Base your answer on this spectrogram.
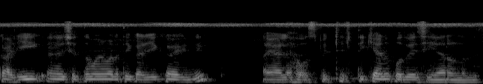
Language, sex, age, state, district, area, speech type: Malayalam, male, 18-30, Kerala, Wayanad, rural, spontaneous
